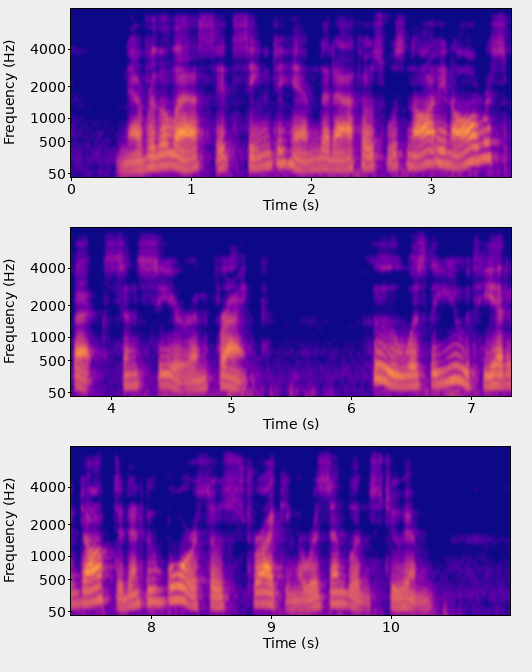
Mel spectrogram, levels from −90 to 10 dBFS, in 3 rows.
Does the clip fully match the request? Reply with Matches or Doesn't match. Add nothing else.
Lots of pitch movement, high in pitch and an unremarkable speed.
Doesn't match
